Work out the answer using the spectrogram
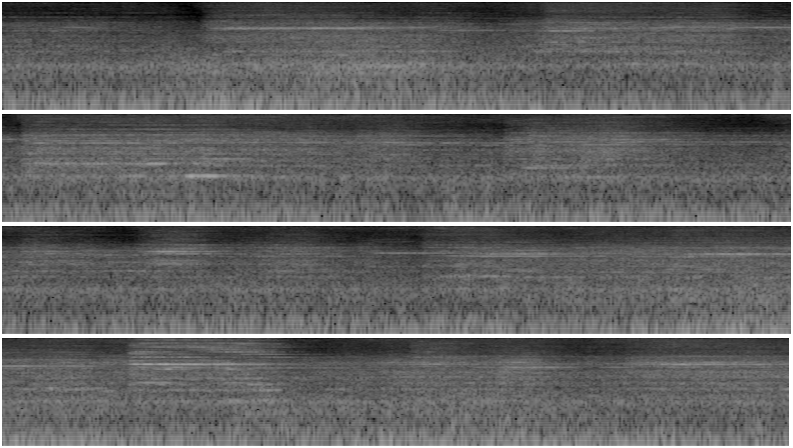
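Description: Norfolk Southern train rolling past with a steady low rumble, its steel wheels squealing on and off in high thin tones, loudest in a brief screech about twelve seconds in.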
